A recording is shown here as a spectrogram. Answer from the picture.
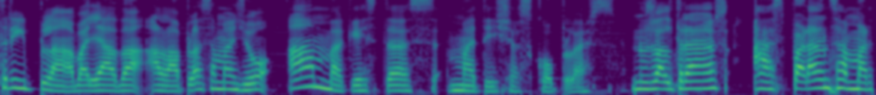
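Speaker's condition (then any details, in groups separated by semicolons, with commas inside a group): No condition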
